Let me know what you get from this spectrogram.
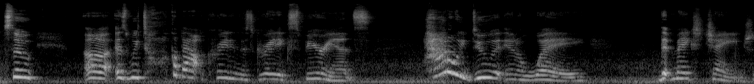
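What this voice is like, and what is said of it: Southern American accent. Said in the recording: “we're Southerners ... If you couldn't tell by the accent. ... I'm clearly not from New Jersey.”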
